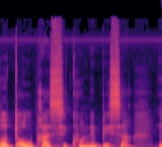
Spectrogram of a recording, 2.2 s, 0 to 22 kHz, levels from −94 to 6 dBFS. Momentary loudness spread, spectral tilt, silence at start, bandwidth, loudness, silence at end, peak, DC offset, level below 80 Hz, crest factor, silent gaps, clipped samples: 7 LU; -4.5 dB/octave; 0 s; 19.5 kHz; -24 LUFS; 0 s; -10 dBFS; under 0.1%; -48 dBFS; 14 dB; none; under 0.1%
